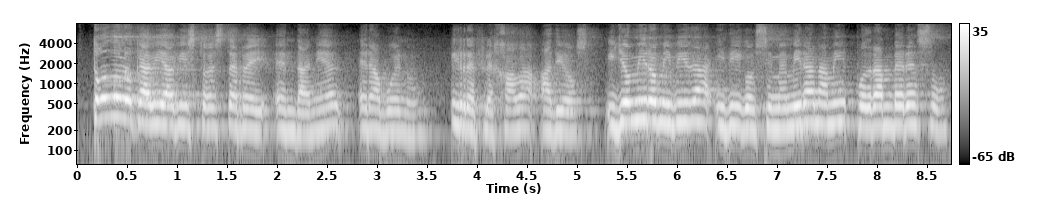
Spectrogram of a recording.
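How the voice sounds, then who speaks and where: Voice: mid-range voice, a little mellow, muffled recording. A preacher with a Spanish accent from Spain, giving a conversational sermon and often asking the congregation questions. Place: church. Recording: reverberant church hall.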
